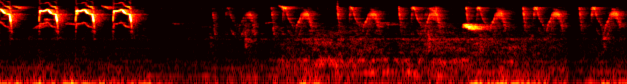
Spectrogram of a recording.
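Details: Bar-winged prinia, locally ciblek, used as a lure for other ciblek to answer: four loud high chirps in quick succession, then a softer, scratchier jumble of rapid twittering notes with a low hum underneath.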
